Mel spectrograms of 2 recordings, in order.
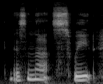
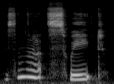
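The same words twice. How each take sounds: First: Said in the usual way. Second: Slow, high, cooing sweetness; cutesy coo. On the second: Real, not acted. Crafter cooing at her cute gnome card, high and slow.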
